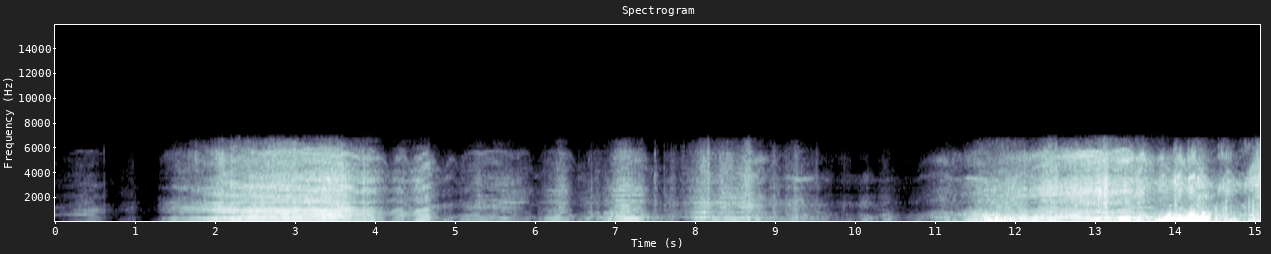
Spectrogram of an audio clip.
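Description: Gas string trimmer engine revving up and down in pitch. It is faint at first, picks up about a second and a half in, and runs louder and steadier from about eleven seconds on.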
